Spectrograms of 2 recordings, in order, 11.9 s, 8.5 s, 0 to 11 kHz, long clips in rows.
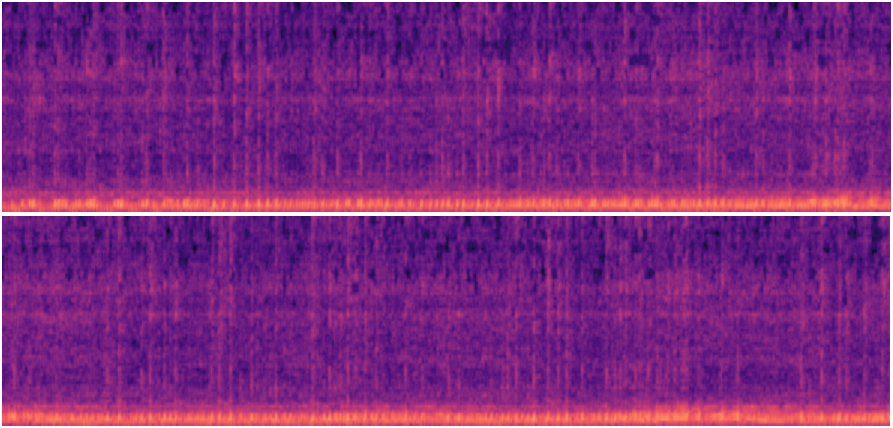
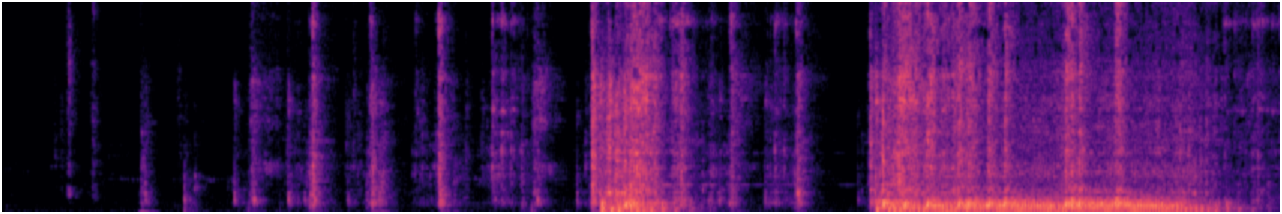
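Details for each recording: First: McCulloch 740 two-stroke chainsaw after coil gap fix and swapped spark plug replacing flooded one: even sustained high buzz, steady crackle, no sputtering; linkage holds about quarter throttle, owner fears lean running/air leaks; normal running. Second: McCulloch 740 chainsaw, no exhaust fitted, good compression, fed via primer bulb: loud two-stroke runs ragged with an occasional dropped beat, about one lost spark in twenty; owner suspects intermittent ignition, heavy smoke.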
